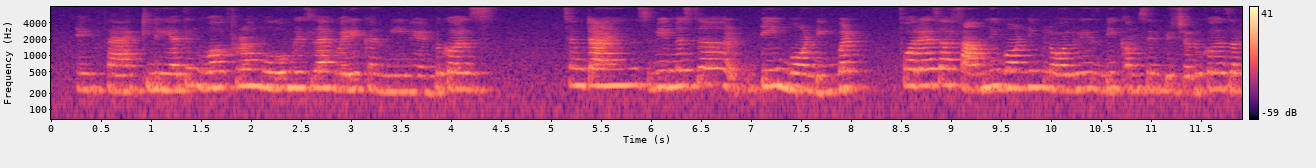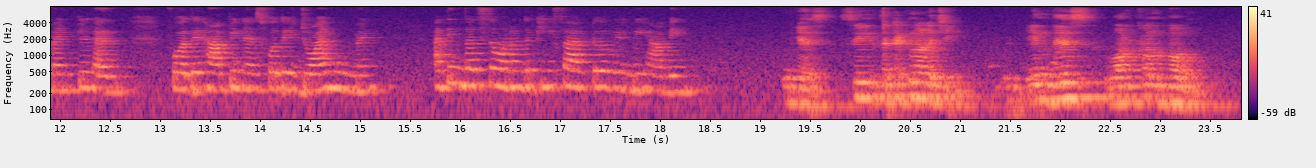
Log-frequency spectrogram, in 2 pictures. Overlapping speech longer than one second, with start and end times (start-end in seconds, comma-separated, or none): none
